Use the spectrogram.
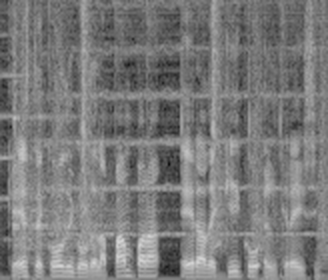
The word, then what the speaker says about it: pámpara: lo primero es que todos escriben pampará pero pronuncian pampará por lo tanto se están olvidando de que su palabra nueva lleva un acento en la a de la primera sílaba por ejemplo yo menor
